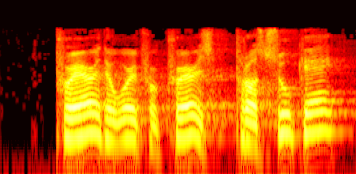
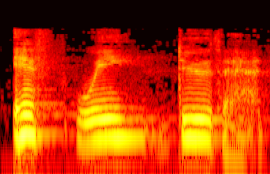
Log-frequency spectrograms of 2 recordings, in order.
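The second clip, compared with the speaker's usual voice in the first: softly, word by word; slow right down and drop the volume; slow, hushed caveat; 2 semitones higher, 7 dB quieter, slower than usual. Real, not acted. Conditional caveat after the promise.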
